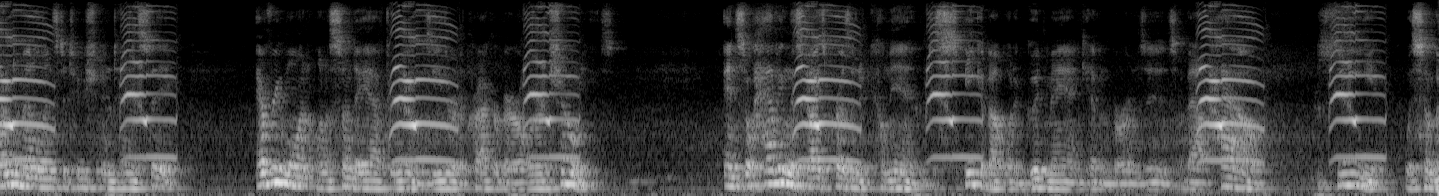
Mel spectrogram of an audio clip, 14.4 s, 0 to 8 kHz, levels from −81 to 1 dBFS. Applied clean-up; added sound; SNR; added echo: none; Meow; 5 dB; reverberation time 0.7 s.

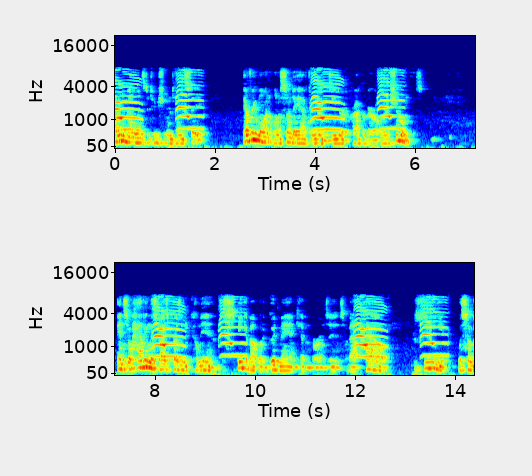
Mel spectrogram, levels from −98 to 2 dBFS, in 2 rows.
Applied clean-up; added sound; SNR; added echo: classical method WPE with log-MMSE.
